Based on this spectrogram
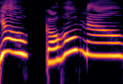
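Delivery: tiny, cute, adorable voice, very high. Recapping a story, the narrator voices Gizmo's line in Gizmo's adorable tiny voice. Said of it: "Gizmo speaks up in his adorable tiny voice".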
